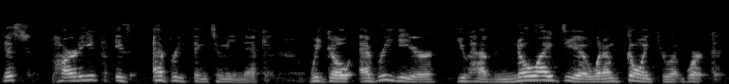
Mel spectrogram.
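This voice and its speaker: A man's voice: on the high side, lively intonation, normal speed, breathy edge, muffled recording. A man reading a vain, bossy young man in an amateur table read. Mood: self-pitying. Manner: bossy, coaxing, self-important.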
